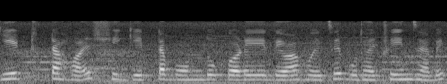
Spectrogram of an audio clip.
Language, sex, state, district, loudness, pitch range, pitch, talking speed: Bengali, female, West Bengal, Jhargram, -18 LUFS, 210-235 Hz, 220 Hz, 200 wpm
